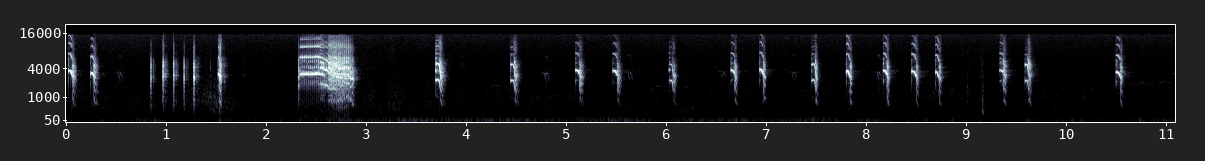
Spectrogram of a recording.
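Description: Arctic Tern giving sharp, high, clipped 'kit' notes, about two a second and fairly steady, with one brief rushing burst of noise early on.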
